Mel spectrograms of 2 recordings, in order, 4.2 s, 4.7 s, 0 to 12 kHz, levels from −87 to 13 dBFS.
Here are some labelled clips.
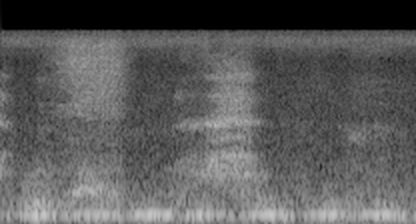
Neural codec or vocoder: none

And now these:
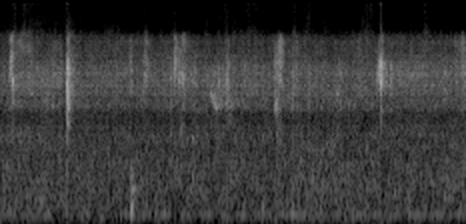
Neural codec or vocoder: codec, HILCodec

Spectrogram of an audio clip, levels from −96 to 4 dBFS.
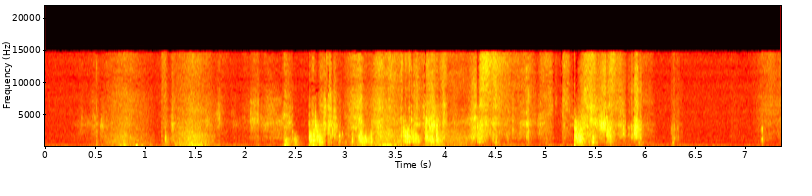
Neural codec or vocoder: none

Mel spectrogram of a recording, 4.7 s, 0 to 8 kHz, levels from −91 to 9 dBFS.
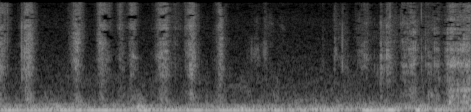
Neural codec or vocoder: none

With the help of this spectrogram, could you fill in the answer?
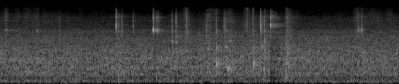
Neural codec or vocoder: autoencoder, DAC-VAE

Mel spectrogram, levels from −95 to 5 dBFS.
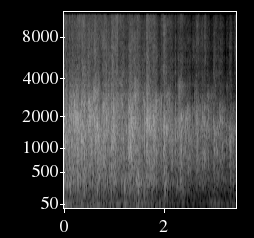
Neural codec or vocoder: codec, HILCodec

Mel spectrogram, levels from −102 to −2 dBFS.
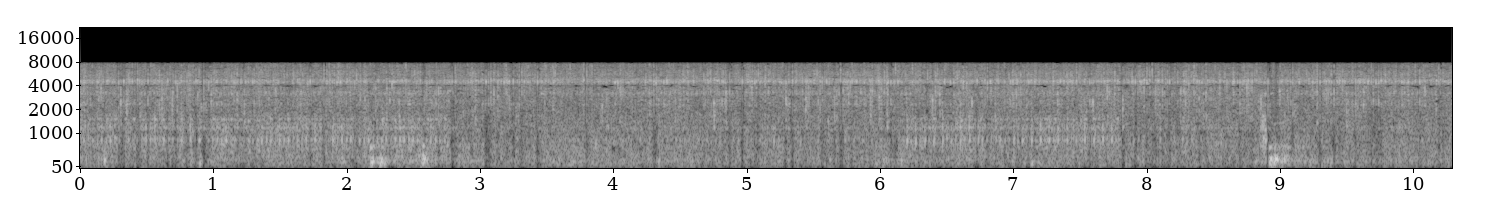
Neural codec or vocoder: none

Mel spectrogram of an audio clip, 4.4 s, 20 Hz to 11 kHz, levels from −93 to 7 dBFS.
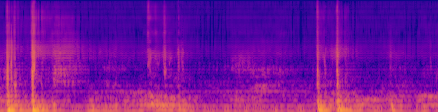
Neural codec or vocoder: vocoder, BigVGAN v2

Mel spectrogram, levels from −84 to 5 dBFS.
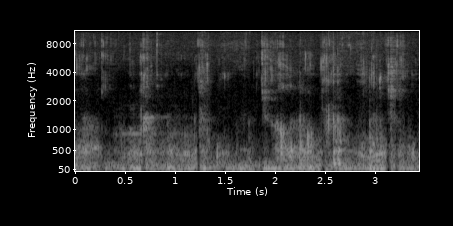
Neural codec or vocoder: none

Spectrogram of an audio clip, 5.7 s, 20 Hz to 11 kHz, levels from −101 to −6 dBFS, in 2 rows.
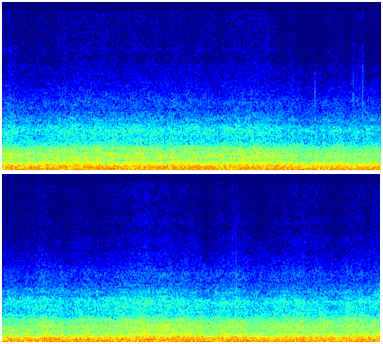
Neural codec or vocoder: autoencoder, DAC-VAE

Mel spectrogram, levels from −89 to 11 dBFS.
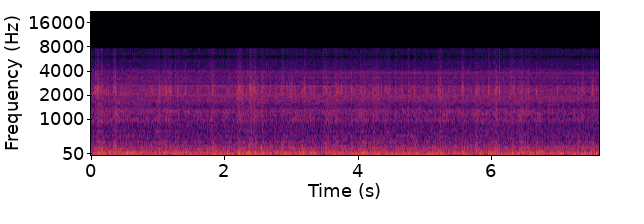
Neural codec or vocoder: vocoder, Vocos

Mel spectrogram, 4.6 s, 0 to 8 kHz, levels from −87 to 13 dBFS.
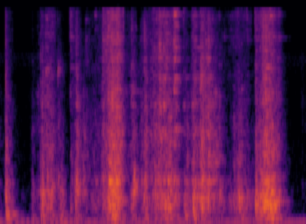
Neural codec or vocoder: none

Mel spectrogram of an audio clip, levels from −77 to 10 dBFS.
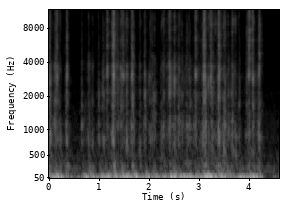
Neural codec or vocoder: vocoder, Vocos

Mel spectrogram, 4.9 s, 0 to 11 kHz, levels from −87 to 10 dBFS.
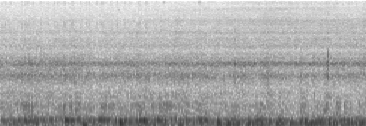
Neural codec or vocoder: none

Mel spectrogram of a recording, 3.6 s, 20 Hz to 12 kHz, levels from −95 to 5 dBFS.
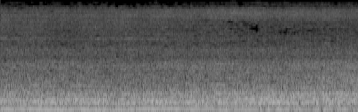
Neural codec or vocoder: vocoder, Vocos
